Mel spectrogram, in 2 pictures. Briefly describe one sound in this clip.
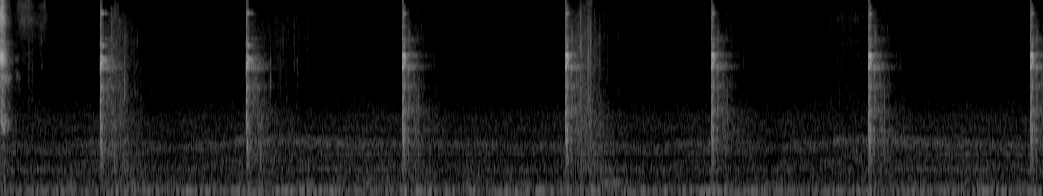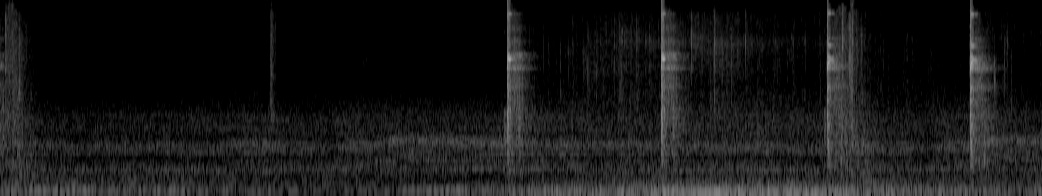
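A pickaxe strikes rock in a steady rhythm, each blow ringing briefly.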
